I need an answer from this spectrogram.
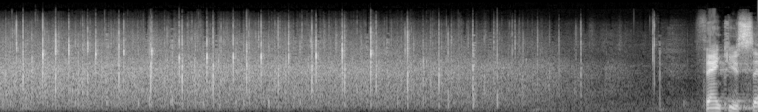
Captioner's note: applause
